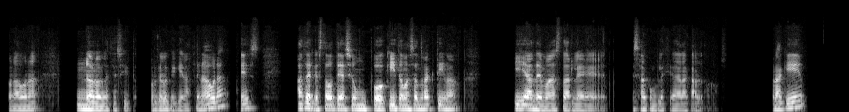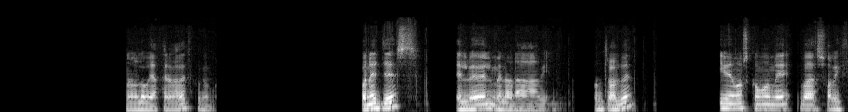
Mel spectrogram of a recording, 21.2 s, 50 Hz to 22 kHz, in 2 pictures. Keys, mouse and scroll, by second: 0.3 Tab, 1.1-1.7 middle drag, 1.7 Tab, 2.0 right click, 3.0 KP_1, 6.7 click, 7.0-8.1 shift+middle drag, 8.1 right click, 8.6 alt+shift+right click, 9.2-14.8 shift+middle drag, 14.8-17.4 drag, 17.4 alt+shift+right click, 18.5 ctrl+b.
